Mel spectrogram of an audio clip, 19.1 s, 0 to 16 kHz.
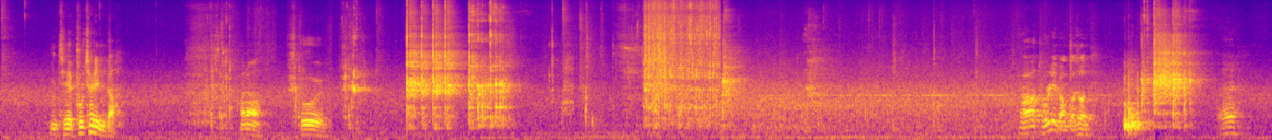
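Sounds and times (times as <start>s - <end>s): hose water filling a bucket: 9.5s - 10.8s.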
